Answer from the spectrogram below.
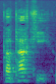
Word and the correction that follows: Pakapi: Records, which is Papaki Records. No, I can't say it right. Pacapi, that's right. Pacapi Records, P-A-K-A-P-I.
